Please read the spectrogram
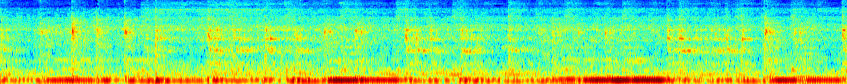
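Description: Electric bass played fingerstyle, a fast metal bass line, along with a death metal song's guitars and drums.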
